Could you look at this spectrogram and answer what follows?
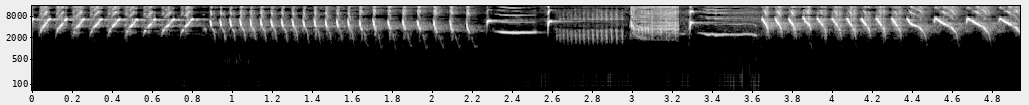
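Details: Male canary in full gacor song, a long run of rapid high trilled notes, then whistled slurs and buzzy harsh notes, then quick chirping phrases again.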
